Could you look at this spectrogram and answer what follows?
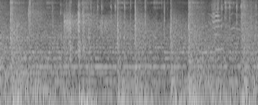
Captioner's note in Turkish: Kapı açıldı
